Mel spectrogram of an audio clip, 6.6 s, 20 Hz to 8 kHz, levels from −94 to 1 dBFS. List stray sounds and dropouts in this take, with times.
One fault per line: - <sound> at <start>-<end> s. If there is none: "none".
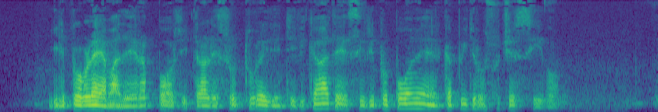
none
